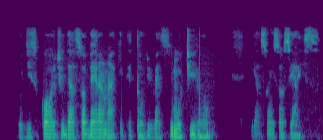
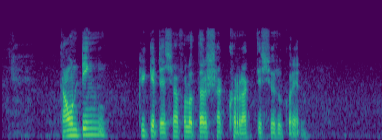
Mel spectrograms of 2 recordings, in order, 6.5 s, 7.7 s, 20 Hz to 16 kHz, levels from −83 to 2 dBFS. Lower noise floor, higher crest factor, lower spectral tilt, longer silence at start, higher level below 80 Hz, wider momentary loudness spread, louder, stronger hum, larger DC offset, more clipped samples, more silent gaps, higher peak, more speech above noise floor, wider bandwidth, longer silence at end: about the same, -61 dBFS vs -60 dBFS; about the same, 20 dB vs 20 dB; second, -4.5 dB/octave vs -7 dB/octave; second, 0.4 s vs 1.25 s; first, -56 dBFS vs -62 dBFS; about the same, 10 LU vs 12 LU; second, -31 LUFS vs -21 LUFS; neither; neither; neither; neither; second, -12 dBFS vs -2 dBFS; second, 30 dB vs 40 dB; about the same, 8 kHz vs 7.6 kHz; second, 0.1 s vs 1.55 s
